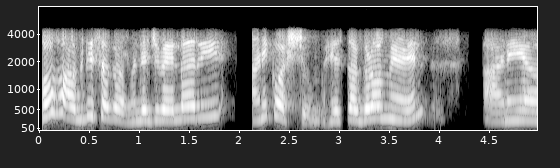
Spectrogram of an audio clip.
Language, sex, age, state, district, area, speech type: Marathi, female, 30-45, Maharashtra, Nashik, urban, conversation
